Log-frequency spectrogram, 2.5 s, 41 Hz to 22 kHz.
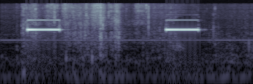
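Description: Two short, pure, high-pitched electronic beeps about 1.4 seconds apart from an IV pump alarm, with faint room noise.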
